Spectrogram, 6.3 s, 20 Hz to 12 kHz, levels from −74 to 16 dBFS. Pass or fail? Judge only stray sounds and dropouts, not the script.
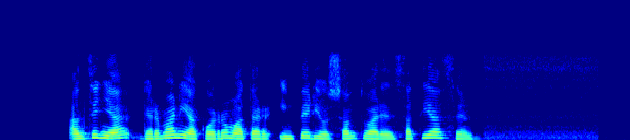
pass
